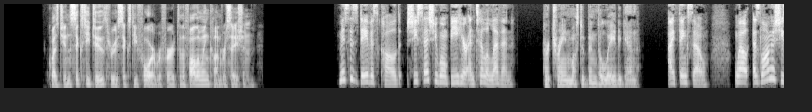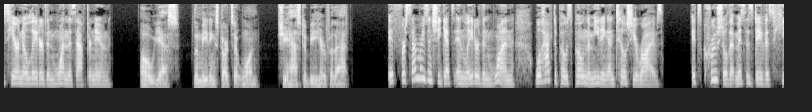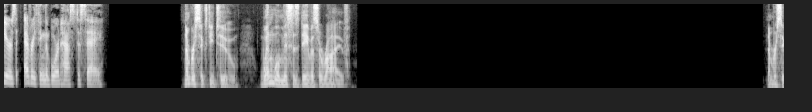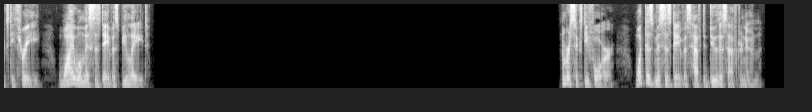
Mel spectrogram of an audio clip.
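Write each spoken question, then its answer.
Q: Davis arrive?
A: At 11.

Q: Why will Mrs. Davis be late?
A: Her train was delayed.

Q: Davis have to do this afternoon?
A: Attend a meeting.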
